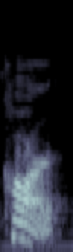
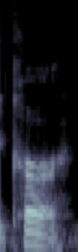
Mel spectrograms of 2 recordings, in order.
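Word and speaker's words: Kerr: It's spelled K-E-R-R. It's pronounced car. It's pronounced car here in town. Everywhere else in the world, it's going to be cur. It's the Carr family. Yeah, but everywhere else it's pronounced cur.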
